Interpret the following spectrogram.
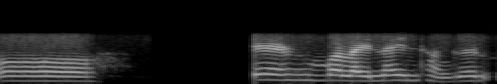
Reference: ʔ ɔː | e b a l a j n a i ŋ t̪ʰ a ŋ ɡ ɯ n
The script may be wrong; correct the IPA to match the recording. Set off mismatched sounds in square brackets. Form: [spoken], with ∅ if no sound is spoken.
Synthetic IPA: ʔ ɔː | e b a l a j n a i [n] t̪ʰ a ŋ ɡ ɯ n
